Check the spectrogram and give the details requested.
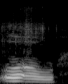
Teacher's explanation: कंठ ओठ जो होता है, कंठ और ओठ से जो बोला जाता है ओ, औ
